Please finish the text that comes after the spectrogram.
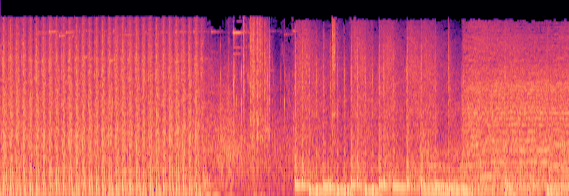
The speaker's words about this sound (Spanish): Vamos un poquito más y ahí agarramos el cargador, la ametralladora y se viene.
